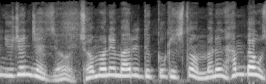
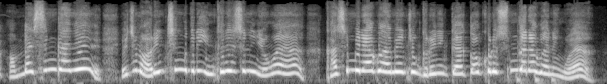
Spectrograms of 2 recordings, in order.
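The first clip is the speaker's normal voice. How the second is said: excited explaining; 10 semitones higher, 5 dB louder than usual. Retold or imitated. Daughter explaining to mom.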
